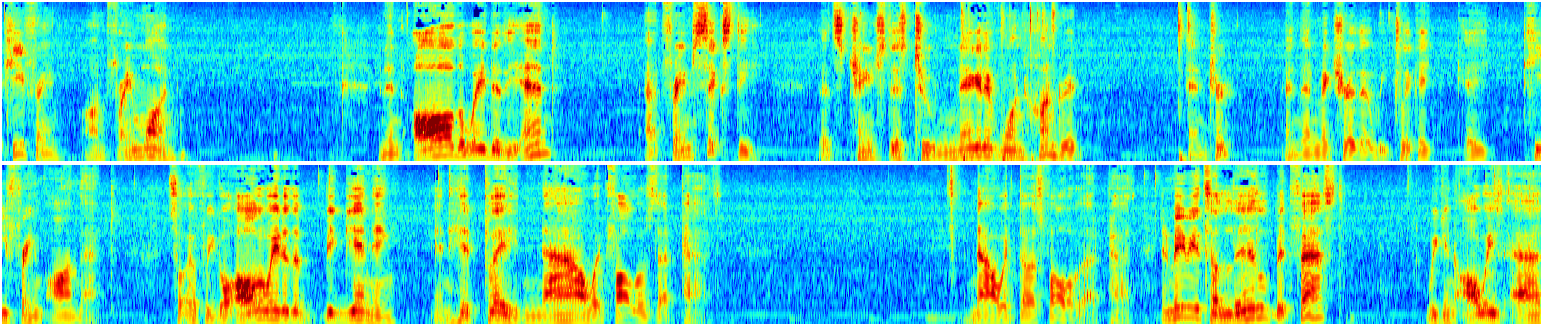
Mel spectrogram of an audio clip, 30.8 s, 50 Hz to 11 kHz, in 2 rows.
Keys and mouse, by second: 0.0 click, 4.1-6.0 drag, 8.5-13.1 drag, 10.4 KP_0, 13.8 click, 18.5 click, 19.7 click, 26.8 click, 30.2-30.7 drag.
